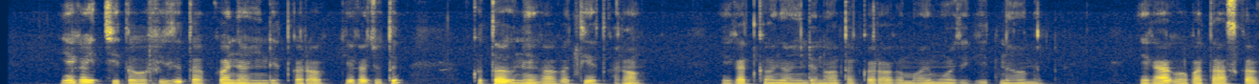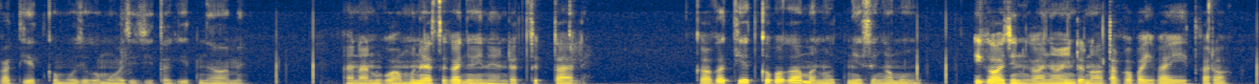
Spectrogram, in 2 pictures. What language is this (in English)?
Kalenjin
